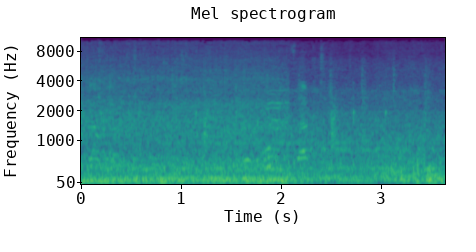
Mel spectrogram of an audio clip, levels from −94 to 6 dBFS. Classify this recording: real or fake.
real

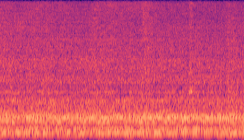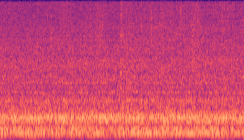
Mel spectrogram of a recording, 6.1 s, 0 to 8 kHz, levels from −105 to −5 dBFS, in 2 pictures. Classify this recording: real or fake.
real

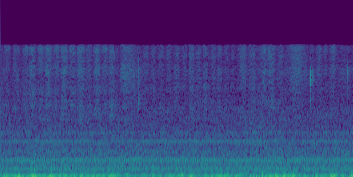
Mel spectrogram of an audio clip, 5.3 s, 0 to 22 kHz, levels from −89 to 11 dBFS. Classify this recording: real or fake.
fake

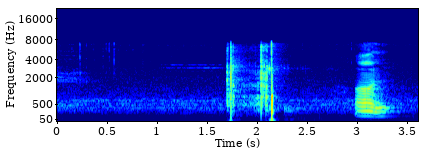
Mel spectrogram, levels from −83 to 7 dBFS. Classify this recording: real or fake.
real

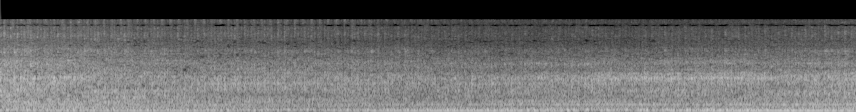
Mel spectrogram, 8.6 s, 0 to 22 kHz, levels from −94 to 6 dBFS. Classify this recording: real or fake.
real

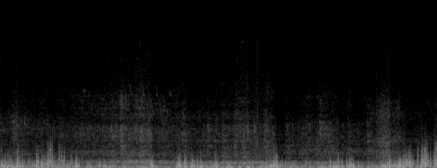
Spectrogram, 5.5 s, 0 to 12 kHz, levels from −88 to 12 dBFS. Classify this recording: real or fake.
real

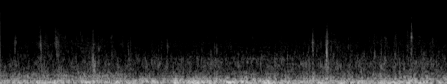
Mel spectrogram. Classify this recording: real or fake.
fake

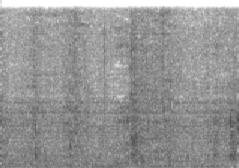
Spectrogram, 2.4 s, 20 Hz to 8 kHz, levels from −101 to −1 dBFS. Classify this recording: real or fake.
real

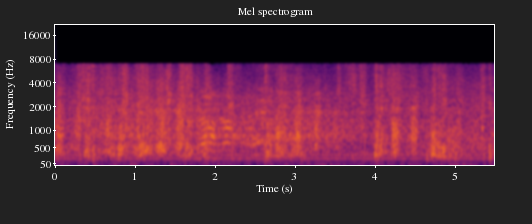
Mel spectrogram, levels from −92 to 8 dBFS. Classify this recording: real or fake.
real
